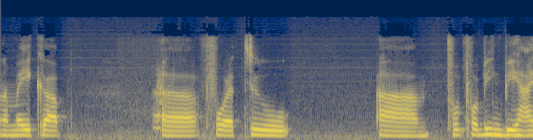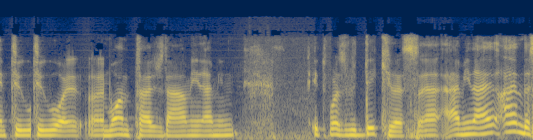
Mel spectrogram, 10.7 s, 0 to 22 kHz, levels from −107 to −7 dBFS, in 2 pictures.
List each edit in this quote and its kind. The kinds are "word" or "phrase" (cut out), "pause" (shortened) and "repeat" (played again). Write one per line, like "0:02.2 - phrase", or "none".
0:05.6 - repeat
0:06.4 - word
